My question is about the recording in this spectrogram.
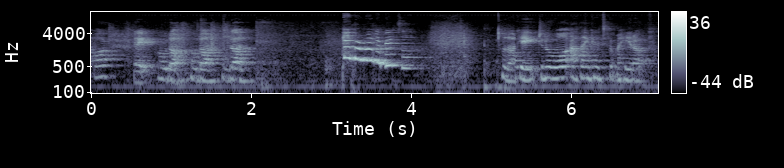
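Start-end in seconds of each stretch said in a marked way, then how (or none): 3.1-3.9 very high, loud squeal; excited squeal. Real, not acted. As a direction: squeal the name with delight. Excited food announcement.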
